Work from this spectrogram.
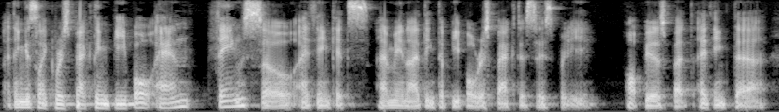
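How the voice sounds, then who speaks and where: A man's voice: medium pitch, huge pitch swings, moderate pace, creaky. A Finnish-born man with a Finnish accent, a startup founder answering interview questions casually, hesitant and full of fillers and restarts. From Finland.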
